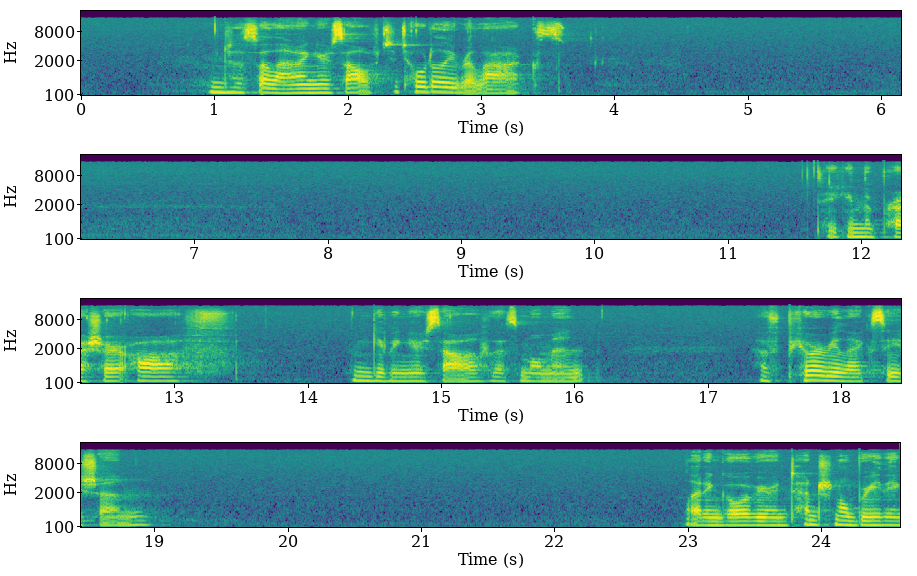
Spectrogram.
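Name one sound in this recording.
A woman speaks slowly and calmly, with long pauses.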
